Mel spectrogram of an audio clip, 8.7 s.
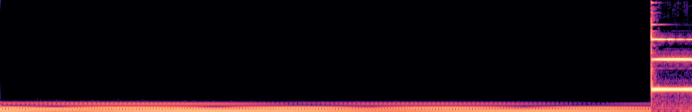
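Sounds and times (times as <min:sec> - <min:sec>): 
bells ringing: 0:08.2 - 0:08.6.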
